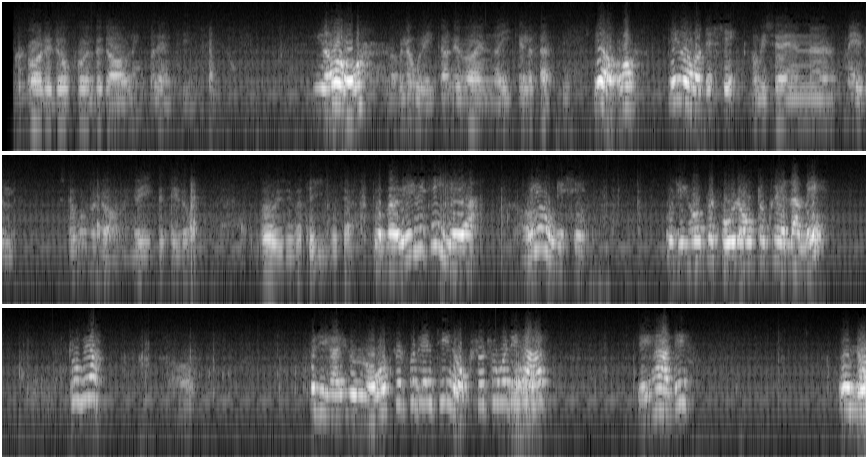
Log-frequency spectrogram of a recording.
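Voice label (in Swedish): Ventlinge Öland, dialekter; Folkminnen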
